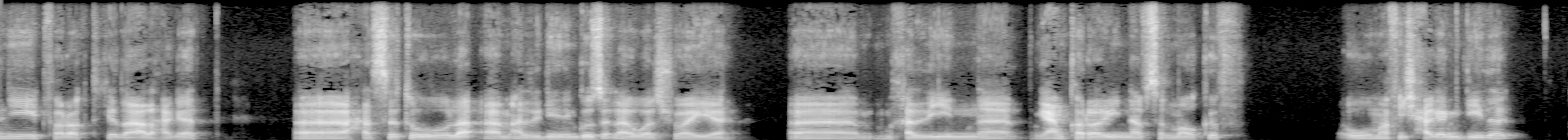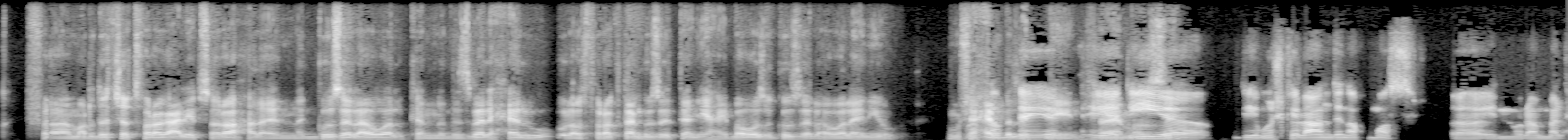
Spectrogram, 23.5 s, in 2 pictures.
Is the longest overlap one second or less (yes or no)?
no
